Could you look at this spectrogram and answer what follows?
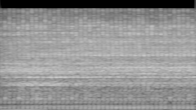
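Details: Harbor Freight small single-cylinder engine, freshly set up with oil: quick, steady putter with even beats and no knocks or misses; running healthy.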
